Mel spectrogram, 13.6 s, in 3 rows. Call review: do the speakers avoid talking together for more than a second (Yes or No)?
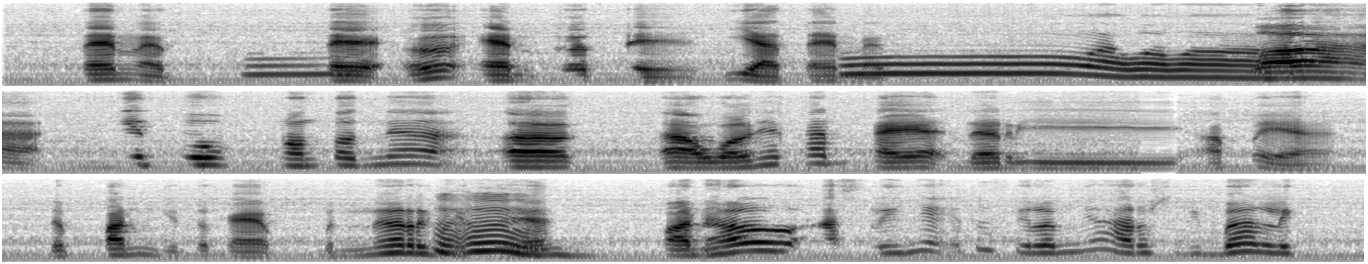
Yes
